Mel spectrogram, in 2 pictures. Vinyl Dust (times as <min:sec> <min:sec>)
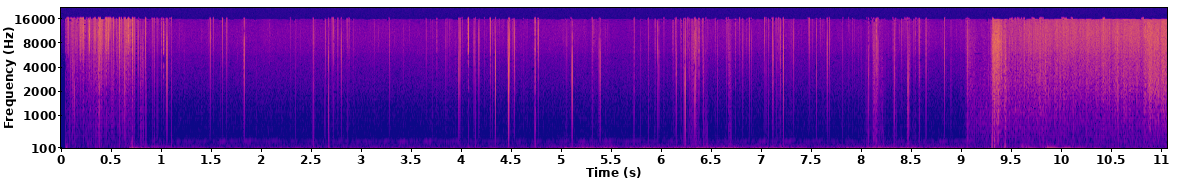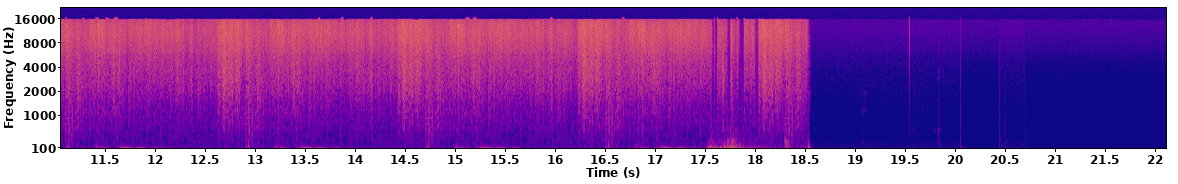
0:03.9 0:18.6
